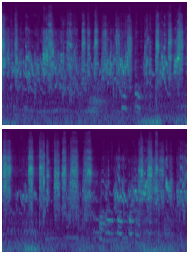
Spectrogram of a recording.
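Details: Budgie parrots in a busy group, giving a steady stream of scratchy warbled chirps and brief squawks, with a few clearer whistled notes standing out among the overlapping chatter.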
